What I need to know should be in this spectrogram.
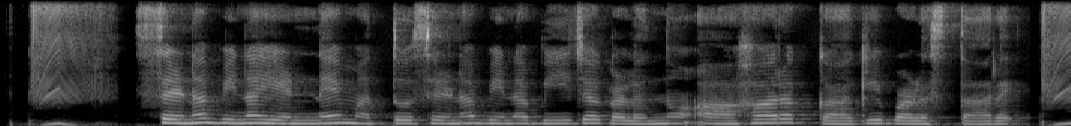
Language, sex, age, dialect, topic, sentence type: Kannada, female, 31-35, Mysore Kannada, agriculture, statement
